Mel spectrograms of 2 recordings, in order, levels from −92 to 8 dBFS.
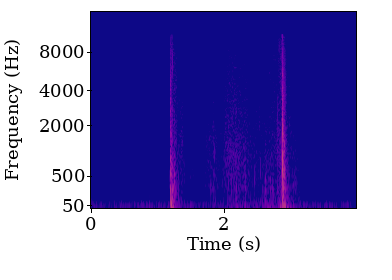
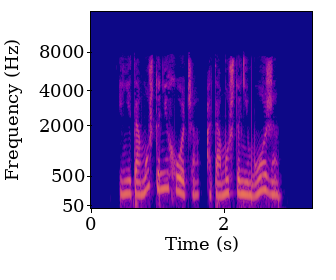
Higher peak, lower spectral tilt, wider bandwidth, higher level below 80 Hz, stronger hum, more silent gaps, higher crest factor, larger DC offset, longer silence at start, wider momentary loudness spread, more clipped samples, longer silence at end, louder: second, -24 dBFS vs -20 dBFS; second, -3.5 dB/octave vs -5 dB/octave; first, 11 kHz vs 8 kHz; about the same, -68 dBFS vs -66 dBFS; neither; neither; first, 36 dB vs 16 dB; neither; first, 1.2 s vs 0.4 s; about the same, 11 LU vs 9 LU; neither; first, 1 s vs 0.5 s; second, -53 LUFS vs -36 LUFS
